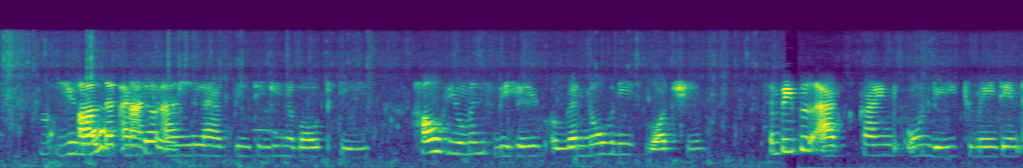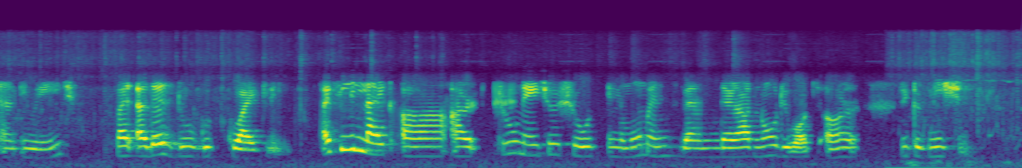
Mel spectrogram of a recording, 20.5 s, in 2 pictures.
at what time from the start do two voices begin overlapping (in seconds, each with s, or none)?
0.8 s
